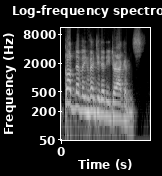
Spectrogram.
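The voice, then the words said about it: Put-on Irish accent. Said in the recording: “that's my Irish accent”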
